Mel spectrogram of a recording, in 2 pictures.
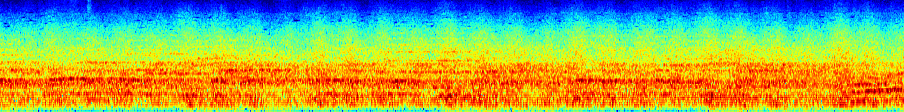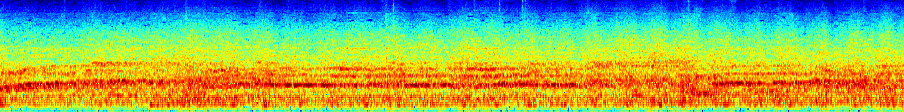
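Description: A brass band plays a rousing tune.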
